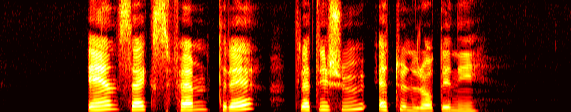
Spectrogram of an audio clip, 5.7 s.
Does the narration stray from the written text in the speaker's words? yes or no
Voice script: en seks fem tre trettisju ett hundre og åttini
no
